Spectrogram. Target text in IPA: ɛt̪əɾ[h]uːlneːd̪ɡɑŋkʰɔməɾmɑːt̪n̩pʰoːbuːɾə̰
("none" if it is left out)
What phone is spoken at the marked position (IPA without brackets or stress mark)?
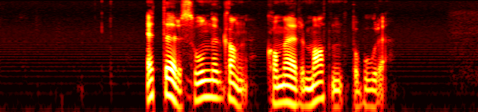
s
